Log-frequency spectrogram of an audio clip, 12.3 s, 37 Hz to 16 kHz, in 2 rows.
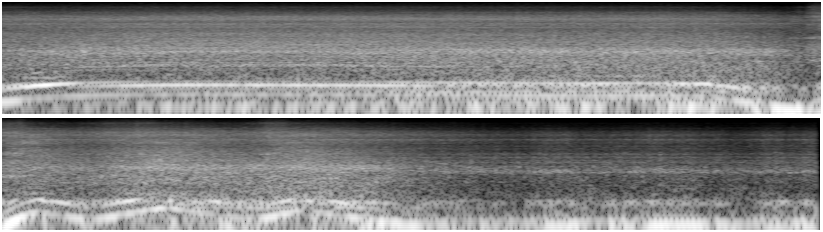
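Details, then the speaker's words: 1988 Jeep Wrangler YJ Sahara 4.2 inline-six with carburetor: after timing set to 11° (spec 9°) and distributor vacuum moved to ported source, revs up cleanly with better throttle response but turns uneven and hunting dropping back, unable to hold idle. "well it's got better throttle response but it still doesn't want to idle at all"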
